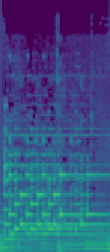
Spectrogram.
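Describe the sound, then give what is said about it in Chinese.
A phone rings with a loud, steady electronic ringtone, its bright tones shifting to new notes a couple of times, with no voices present. “接电话了，我进去喝茶啊。”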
